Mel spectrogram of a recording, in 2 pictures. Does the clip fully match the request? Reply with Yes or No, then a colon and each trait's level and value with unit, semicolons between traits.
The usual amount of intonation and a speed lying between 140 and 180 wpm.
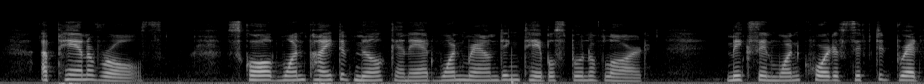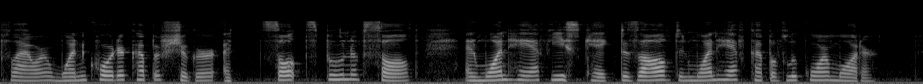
No: narrow, 2.3 semitones; average, 150 wpm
